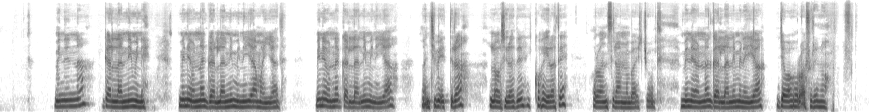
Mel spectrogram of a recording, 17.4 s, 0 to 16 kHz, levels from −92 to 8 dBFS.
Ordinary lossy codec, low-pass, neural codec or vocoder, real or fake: Opus, 64 kbps; 14.4 kHz; vocoder, 44.1 kHz, 128 mel bands, Pupu-Vocoder; fake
